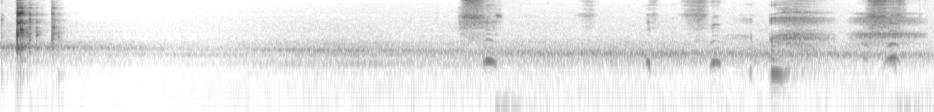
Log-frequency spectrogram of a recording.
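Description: Faint crying, a thin wavering wail with breathy sobs and gasps, following a sharp metallic clink at the very start.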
